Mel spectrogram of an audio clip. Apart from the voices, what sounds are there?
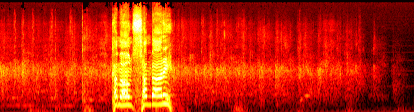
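audience clapping hands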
